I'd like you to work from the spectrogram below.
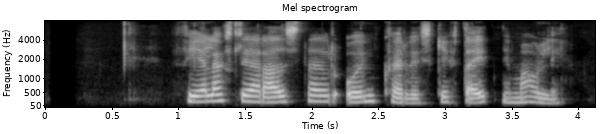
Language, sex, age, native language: Icelandic, female, 40-49, Icelandic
